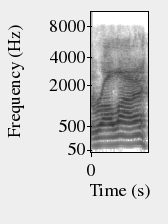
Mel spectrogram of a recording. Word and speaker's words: Raleigh: No, Raleigh, North Carolina, and you pronounce it Raleigh.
